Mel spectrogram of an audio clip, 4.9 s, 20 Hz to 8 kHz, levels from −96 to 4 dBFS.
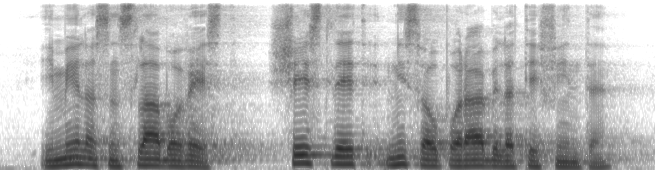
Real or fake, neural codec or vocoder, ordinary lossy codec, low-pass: real; none; none; 7.2 kHz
